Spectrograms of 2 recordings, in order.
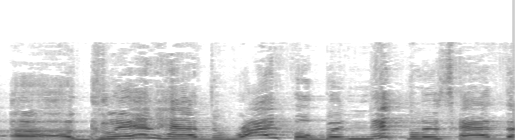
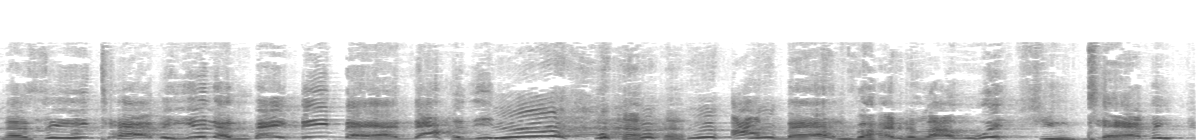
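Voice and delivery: laughing mock anger; 5 semitones higher than usual. Real, not acted.

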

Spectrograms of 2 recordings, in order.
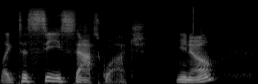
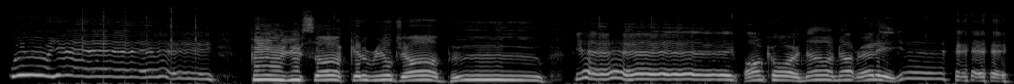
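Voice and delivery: higher, louder cheering and booing crowd voices; mock crowd; 7 semitones higher, 3 dB louder, much slower than usual. Comic after his set, voicing his own crowd. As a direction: play the whole crowd cheering and jeering.

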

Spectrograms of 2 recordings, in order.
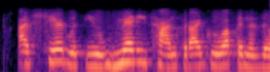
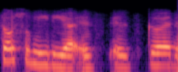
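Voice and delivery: usual speaking voice

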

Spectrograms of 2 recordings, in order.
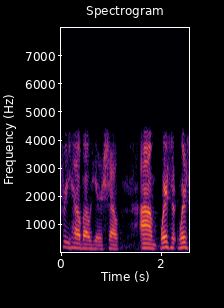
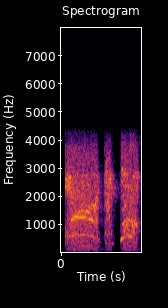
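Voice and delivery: much higher, loud yell of pain; angry shout; 4 dB louder, slower than usual. Acted. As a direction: yell it out, outraged. Honked nose, furious outburst.

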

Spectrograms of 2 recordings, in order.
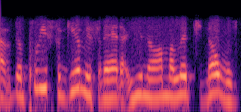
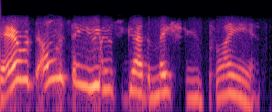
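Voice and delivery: normal talking voice

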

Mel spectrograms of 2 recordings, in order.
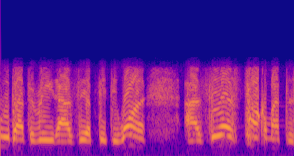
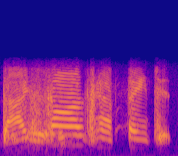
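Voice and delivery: slow, drawn-out scripture reading; much slower than usual. Shown as a demonstration. Teacher rereading a verse for the listeners, slowly. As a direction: read it out slowly and deliberately. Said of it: "I'm gonna read that again slow".

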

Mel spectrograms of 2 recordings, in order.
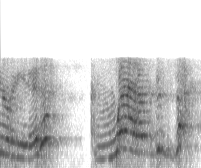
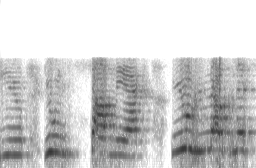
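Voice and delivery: ordinary talk

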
